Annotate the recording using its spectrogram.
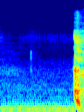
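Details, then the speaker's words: Single short, harsh chesty cough after near-silence from a person with chest congestion while out walking in the morning. "Yeah, I know y'all can hear me every time I cough. You could hear the congestion, so."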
